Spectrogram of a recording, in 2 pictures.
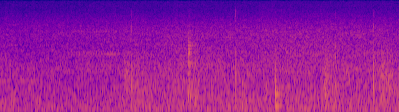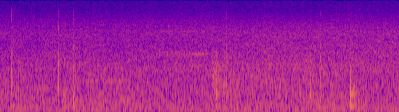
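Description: Footsteps tap on a metal floor.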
